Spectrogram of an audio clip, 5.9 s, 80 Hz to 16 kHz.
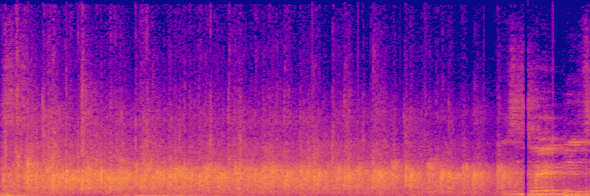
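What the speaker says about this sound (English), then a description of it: "Can we please have a round of applause for our panelists?" A conference audience at the NACOS Tech Fusion 2025 event gives its panelists a sustained round of applause, a loud, even roar of clapping that runs throughout, with a voice and microphone noise coming in near the end.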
